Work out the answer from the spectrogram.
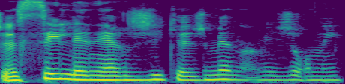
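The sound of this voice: A woman talks very slowly at a fairly low pitch, her intonation flat and monotone.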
